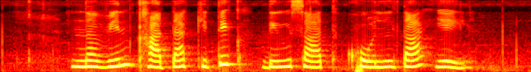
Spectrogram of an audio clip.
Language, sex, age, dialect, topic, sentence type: Marathi, female, 18-24, Varhadi, banking, question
